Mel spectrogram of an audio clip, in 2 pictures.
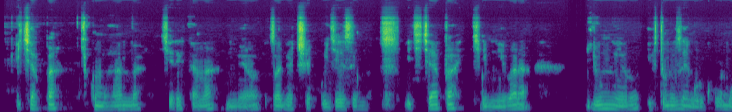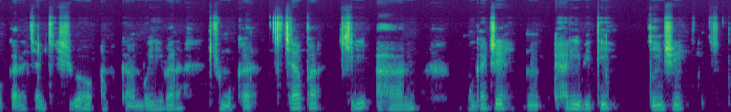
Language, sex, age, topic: Kinyarwanda, male, 18-24, government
